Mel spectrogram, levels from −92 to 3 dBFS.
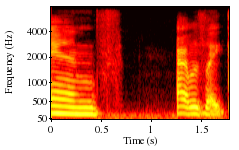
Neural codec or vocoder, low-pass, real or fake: codec, 44.1 kHz, 7.8 kbps, Pupu-Codec; 7.2 kHz; fake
